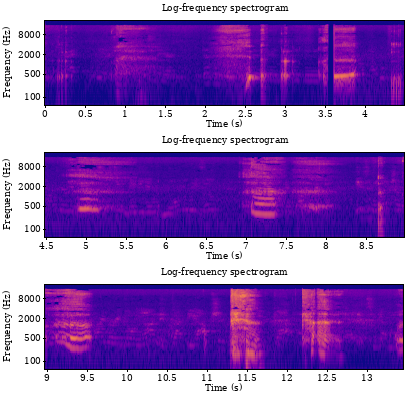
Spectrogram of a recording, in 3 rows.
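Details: Choking spasm in a patient with choking spasms and intractable hiccups since 2015, off reflux medication before pH/manometry testing: repeated belches, short coughs and strained gulping catches in a quiet room.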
